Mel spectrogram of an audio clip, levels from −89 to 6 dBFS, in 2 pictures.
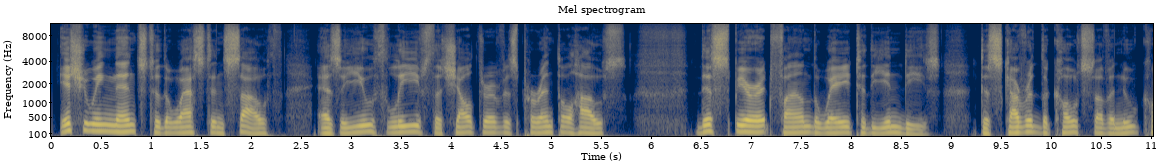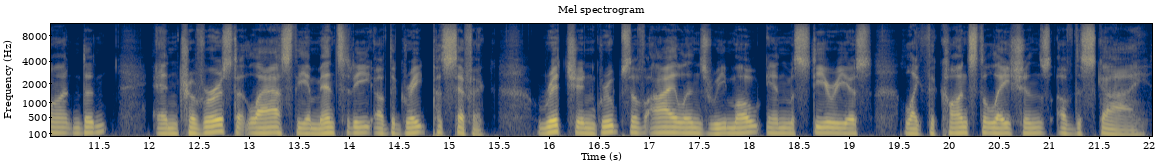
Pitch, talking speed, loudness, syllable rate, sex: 115 Hz, 150 wpm, -19 LUFS, 4.5 syllables/s, male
